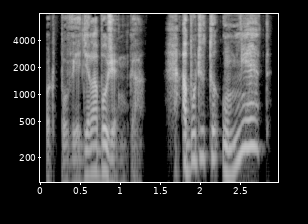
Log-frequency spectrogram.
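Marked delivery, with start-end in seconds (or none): 1.8-2.9 high, anxious small voice; worried little bee. A narrator's reading. Young bee doubts she can fly, anxious and high. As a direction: ask it fearful and higher. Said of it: "obávala se jiná včelička".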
